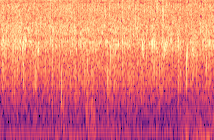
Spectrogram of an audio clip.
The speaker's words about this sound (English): It's a bit fiddly because it's on such a high heat, as you can hear. You want the tomatoes to really start sizzling.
